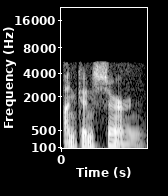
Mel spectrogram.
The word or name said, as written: unconcern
